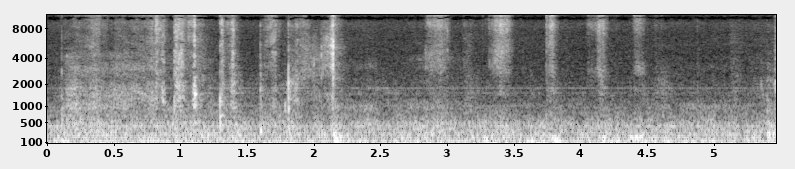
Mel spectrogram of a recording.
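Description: Faint, irregular soft flicks and scrapes of Pokémon trading cards being slid one at a time off a hand-held stack and laid on a pile.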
